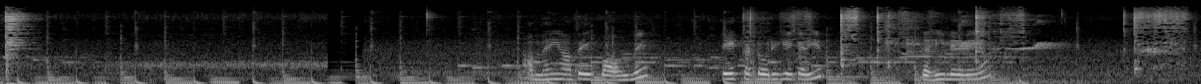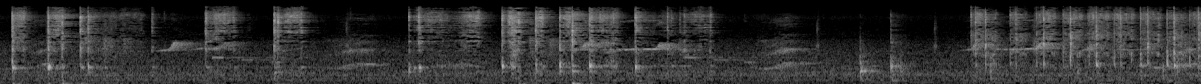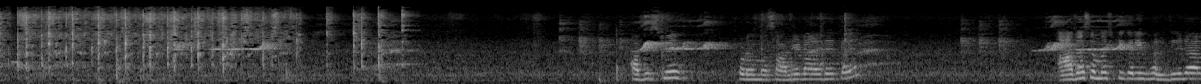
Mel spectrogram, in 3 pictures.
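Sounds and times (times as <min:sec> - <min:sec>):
spoon scraping steel pot: 0:07.4 - 0:10.4, 0:11.2 - 0:15.2, 0:16.1 - 0:19.3, 0:21.7 - 0:28.2
spoon clattering in steel bowl: 0:21.7 - 0:28.2.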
